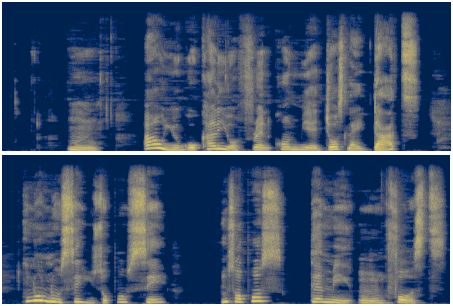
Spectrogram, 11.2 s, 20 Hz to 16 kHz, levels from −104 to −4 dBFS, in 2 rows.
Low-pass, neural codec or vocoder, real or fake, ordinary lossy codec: 14.4 kHz; none; real; none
